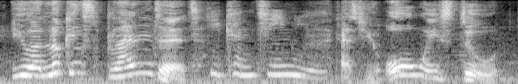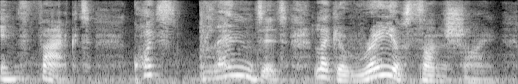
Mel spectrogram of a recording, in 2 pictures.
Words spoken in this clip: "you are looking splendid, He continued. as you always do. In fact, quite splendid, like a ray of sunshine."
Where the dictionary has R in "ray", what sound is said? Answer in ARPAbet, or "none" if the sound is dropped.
R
